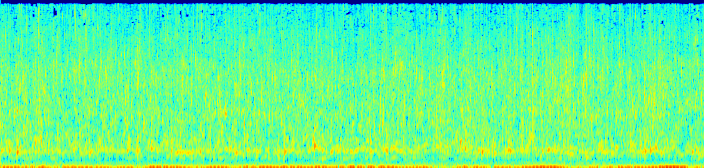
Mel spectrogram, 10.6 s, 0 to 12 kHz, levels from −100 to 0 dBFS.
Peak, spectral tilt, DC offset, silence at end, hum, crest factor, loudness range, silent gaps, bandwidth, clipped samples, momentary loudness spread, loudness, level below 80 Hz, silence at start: -10 dBFS; -2 dB/octave; under 0.1%; 0 s; none; 18 dB; 1 LU; none; 11.5 kHz; under 0.1%; 2 LU; -30 LUFS; -36 dBFS; 0 s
